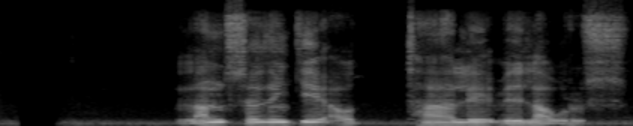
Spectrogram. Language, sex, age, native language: Icelandic, male, 40-49, Icelandic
